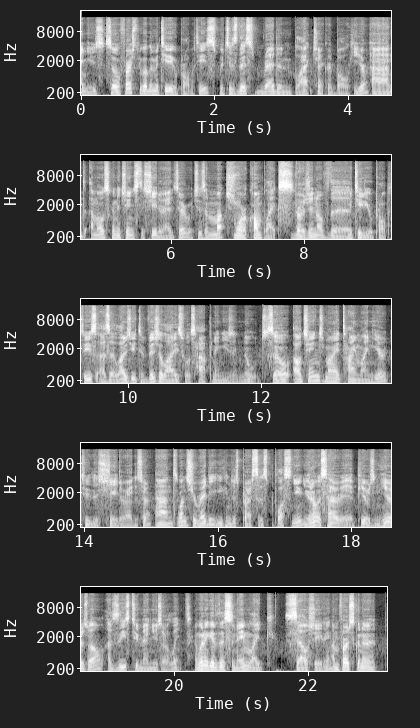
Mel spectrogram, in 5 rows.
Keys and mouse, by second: 3.6 click, 12.8-15.1 drag, 16.8-18.9 drag, 20.2-22.2 drag, 22.8 click.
